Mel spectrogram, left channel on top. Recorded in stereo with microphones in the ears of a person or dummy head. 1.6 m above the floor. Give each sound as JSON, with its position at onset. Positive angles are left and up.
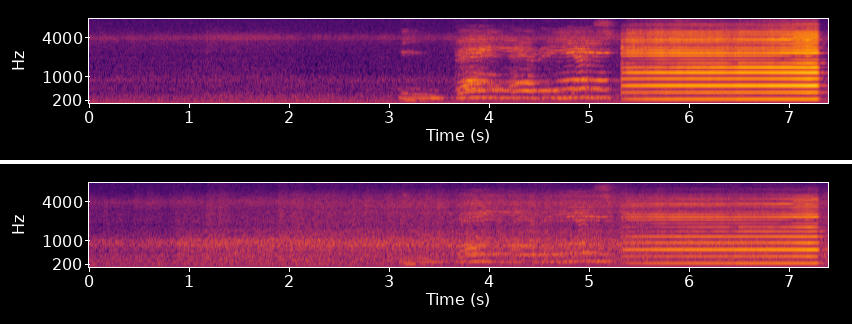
{"t": 3.1, "sound": "singing", "side_deg": 25, "distance_m": 2.5}
{"t": 5.3, "sound": "a violin", "side_deg": 40, "distance_m": 0.6}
